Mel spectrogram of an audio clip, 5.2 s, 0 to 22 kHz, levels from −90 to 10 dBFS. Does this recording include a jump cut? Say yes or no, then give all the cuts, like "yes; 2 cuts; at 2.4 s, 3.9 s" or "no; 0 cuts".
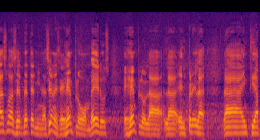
no; 0 cuts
